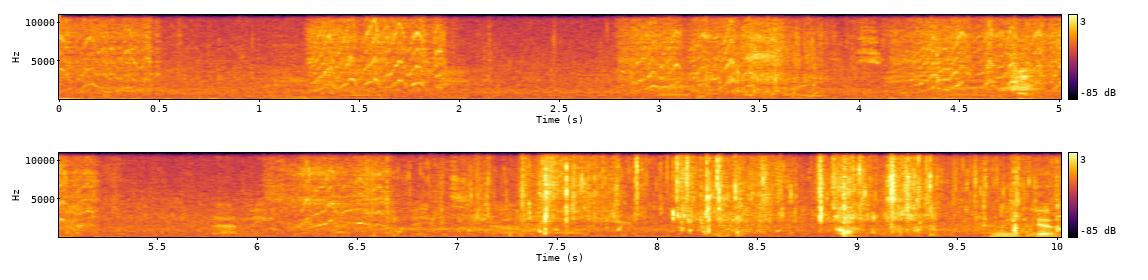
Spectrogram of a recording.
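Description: Water sloshing against a kayak hull in a strong current, with faint voices in the background.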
